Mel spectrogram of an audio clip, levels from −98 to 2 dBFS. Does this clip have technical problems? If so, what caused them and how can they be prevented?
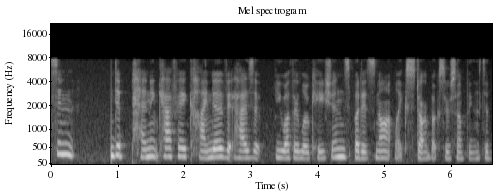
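Yes. At 0.78 s, after a 0.43 s pause, the speech returns with a clipped start: about 120 ms is lost up to 0.90 s, so the sound begins abruptly without its first sounds. The output device went to sleep during the short silence and needed time to wake before playing again. Muted pauses also silence the background, but speech resumes intact. Here the onset itself is missing. Keeping the output device active through silences, for example by disabling its power-saving idle mode, prevents this.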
